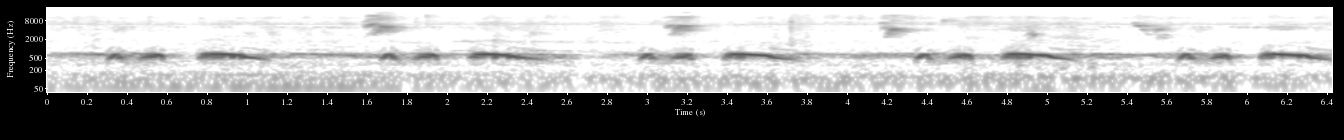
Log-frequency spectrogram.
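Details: Repeated low cooing from a dove in a trapping context: quick double coos then a drawn-out downslurred coo, cycling regularly, with scattered faint high chirps of other birds.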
